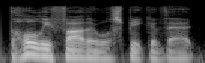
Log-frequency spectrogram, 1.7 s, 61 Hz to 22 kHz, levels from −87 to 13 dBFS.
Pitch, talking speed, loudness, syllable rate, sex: 95 Hz, 245 wpm, -18 LUFS, 6.2 syllables/s, male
